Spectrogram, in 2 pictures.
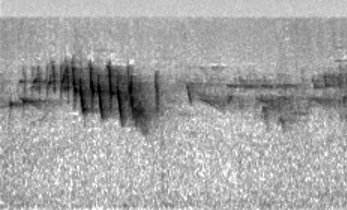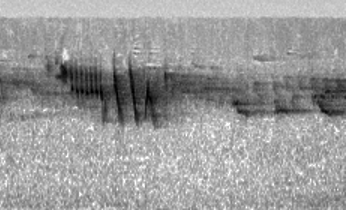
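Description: A songbird singing faintly in runs of quick, falling chirps, with louder runs about a second in and again from about five and a half seconds, over thinner, steadier high calls.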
